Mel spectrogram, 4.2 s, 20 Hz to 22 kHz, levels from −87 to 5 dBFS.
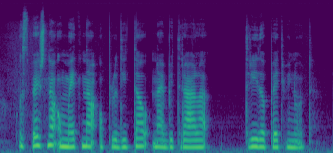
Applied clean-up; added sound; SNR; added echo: none; none; none; none.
